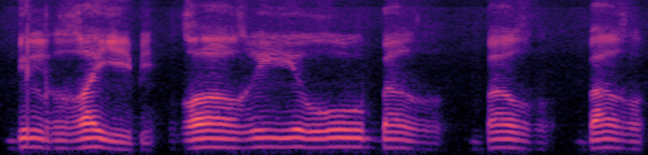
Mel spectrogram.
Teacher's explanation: makhrajnya huruf ghain itu pada ee aznal halqi atau pada ujung tenggorokan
